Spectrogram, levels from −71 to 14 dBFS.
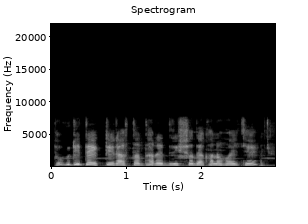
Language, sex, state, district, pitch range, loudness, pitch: Bengali, female, West Bengal, Cooch Behar, 200-255 Hz, -15 LUFS, 230 Hz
